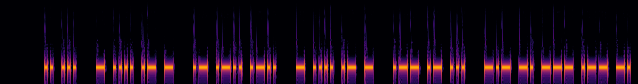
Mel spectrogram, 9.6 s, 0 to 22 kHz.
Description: Morse code, heard as a keyed tone, about 27 wpm, 700 Hz. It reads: IS THAT ALL THAT WAS KNOWN
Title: Sentences from Top 1000 Words - Review Part 3 - 28wpm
